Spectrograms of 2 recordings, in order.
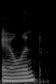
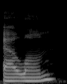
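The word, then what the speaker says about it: Alun: to tell you his how we pronounce his name is alen how they probably say it is Alon just know there is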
